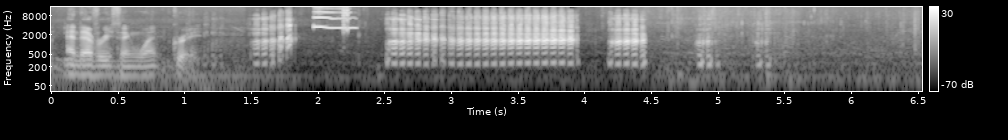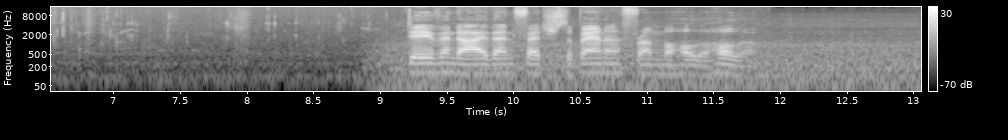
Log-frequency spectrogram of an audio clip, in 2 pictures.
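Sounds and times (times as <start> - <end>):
monkey chirping and crying: 1.4 - 5.8.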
